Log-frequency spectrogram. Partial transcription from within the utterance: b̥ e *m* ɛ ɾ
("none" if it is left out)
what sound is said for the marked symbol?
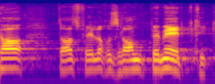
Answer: m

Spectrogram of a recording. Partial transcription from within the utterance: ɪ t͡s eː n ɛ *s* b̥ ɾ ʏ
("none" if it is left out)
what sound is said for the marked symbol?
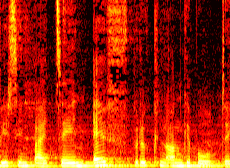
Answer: f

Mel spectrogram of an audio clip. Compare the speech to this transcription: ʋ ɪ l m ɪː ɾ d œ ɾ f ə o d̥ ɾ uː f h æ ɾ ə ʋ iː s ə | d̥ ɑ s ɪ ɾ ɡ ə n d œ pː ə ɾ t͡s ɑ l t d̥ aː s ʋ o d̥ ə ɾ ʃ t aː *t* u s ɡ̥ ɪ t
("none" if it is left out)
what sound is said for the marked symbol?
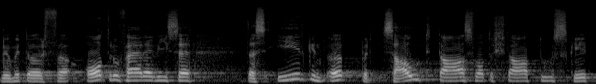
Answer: t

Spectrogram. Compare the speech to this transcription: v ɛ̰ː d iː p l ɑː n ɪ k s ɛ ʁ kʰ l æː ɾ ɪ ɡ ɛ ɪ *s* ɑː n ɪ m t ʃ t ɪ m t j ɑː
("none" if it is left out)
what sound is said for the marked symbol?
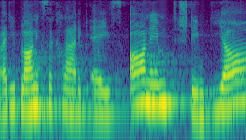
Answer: s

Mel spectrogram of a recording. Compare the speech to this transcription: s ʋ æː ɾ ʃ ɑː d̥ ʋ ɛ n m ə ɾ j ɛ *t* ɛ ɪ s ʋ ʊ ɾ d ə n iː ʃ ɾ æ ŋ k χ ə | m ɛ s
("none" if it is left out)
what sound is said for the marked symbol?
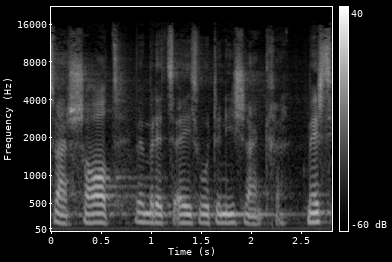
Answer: t͡s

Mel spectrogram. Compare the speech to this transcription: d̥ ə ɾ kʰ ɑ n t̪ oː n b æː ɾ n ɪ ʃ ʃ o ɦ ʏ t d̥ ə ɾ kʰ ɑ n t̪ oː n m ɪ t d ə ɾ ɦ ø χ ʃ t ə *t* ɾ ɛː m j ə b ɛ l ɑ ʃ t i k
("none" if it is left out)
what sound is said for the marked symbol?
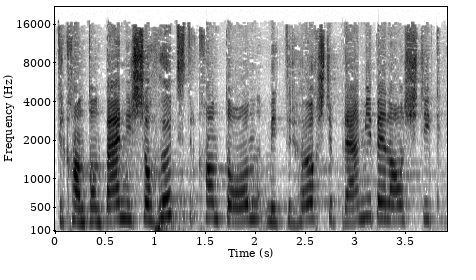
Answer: p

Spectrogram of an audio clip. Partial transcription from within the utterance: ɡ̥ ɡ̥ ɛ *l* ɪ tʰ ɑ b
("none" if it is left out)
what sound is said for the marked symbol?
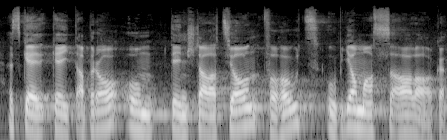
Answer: none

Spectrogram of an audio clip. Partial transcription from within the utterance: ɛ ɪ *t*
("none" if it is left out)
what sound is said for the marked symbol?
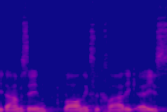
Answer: s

